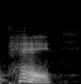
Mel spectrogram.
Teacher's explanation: However, when we transcribe these and we look at the properties, the pay, or the P in pay, is aspirated. It has this little H up here that we transcribe it with because we have a puff of air.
